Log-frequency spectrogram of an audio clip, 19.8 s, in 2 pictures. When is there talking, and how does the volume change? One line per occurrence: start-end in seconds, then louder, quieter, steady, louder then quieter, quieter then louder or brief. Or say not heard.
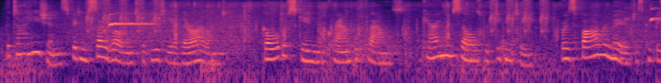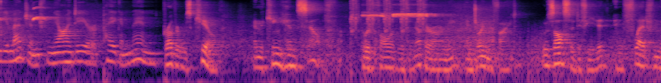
0.0-19.7 steady.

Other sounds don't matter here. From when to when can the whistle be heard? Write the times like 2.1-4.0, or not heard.
1.6-2.1, 9.3-10.8, 15.3-17.4.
